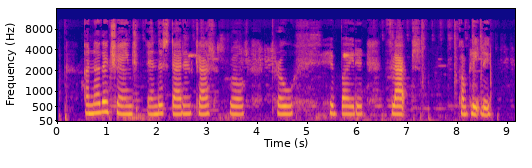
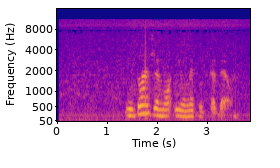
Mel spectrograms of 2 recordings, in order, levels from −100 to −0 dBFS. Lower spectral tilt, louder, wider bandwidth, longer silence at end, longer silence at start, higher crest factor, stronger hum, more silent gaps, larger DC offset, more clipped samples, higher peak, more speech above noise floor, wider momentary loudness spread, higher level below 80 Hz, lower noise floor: second, -3.5 dB/octave vs -6.5 dB/octave; about the same, -23 LUFS vs -25 LUFS; about the same, 11.5 kHz vs 11.5 kHz; first, 0.45 s vs 0.25 s; second, 0.15 s vs 1.35 s; about the same, 20 dB vs 16 dB; neither; neither; neither; neither; first, -4 dBFS vs -10 dBFS; about the same, 25 dB vs 25 dB; first, 21 LU vs 14 LU; about the same, -58 dBFS vs -58 dBFS; about the same, -48 dBFS vs -50 dBFS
